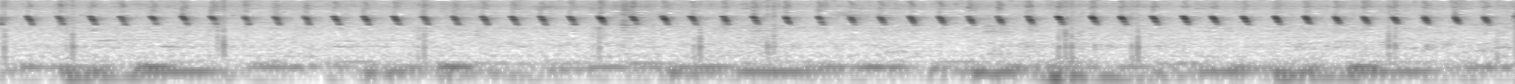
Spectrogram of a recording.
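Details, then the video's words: ['Bar-winged prinia singing actively in one long-breathed, unbroken song: a steady series of high, clipped whistled notes, about six per second, with low rumbling background noise and occasional faint clicks.'] "Nafas Panjang, Nembak Satu Lagu, Ciblek Sawah Gacor"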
